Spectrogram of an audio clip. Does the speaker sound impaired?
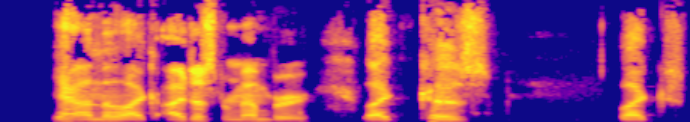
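Yes: cerebral palsy, physical only.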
